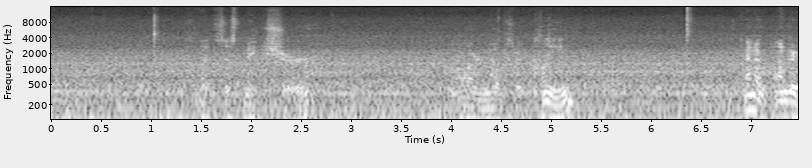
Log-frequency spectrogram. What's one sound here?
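Small plastic parts click softly between fingers.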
